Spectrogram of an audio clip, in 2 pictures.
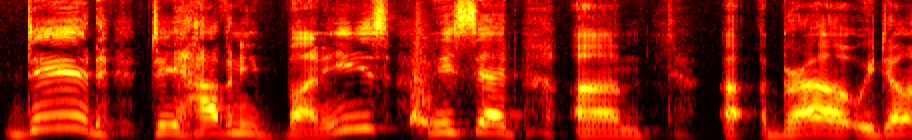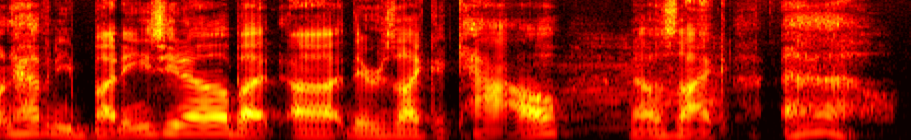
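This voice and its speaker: A man's voice: on the high side, expressive, moderate pace, slight background noise, close to an everyday voice. A man playing a dim, laid-back young surfer dude who rambles slangily, saying dude and bro constantly. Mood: rambling. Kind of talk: comic monologue.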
